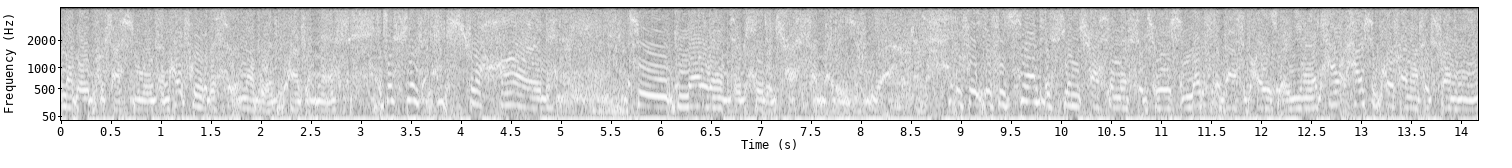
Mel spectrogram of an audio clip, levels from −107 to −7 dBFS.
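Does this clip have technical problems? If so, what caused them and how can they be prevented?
Yes. Throughout the speech, companded audio is read as linear: A-law bytes are played back as plain 8-bit samples without expansion. Every sign change then jumps across roughly half the output range, so quiet passages come out as loud as speech peaks. The result is harsh, buzzy distortion and heavy noise in the pauses, over audio that otherwise carries the 4 kHz bandwidth of A-law telephone coding. To prevent it, decode G.711 A-law through its proper expansion table before treating the samples as linear PCM.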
